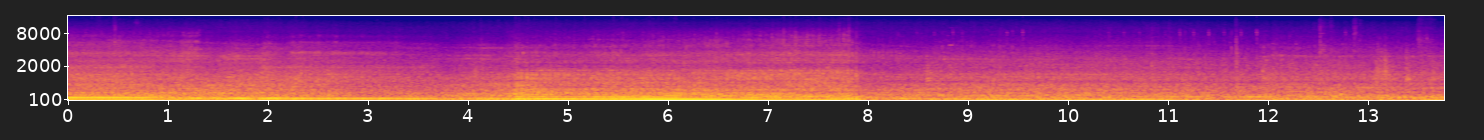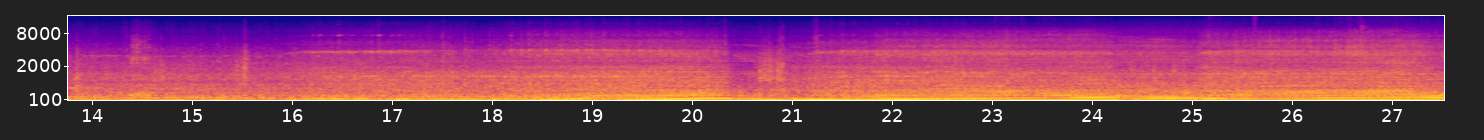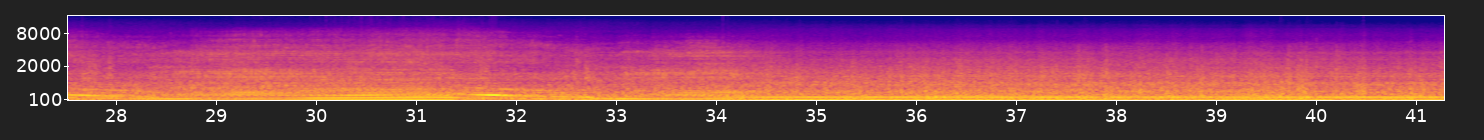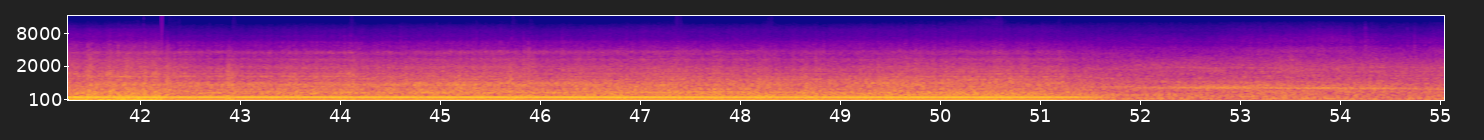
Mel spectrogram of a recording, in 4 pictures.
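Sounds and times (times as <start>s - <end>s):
heavy diesel engine shifting gears: 0.0s - 55.0s.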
